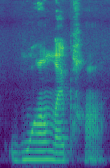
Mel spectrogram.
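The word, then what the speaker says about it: Juan-les-Pins: know like I mean like first of i w Leon that's how you say it it's it's like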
